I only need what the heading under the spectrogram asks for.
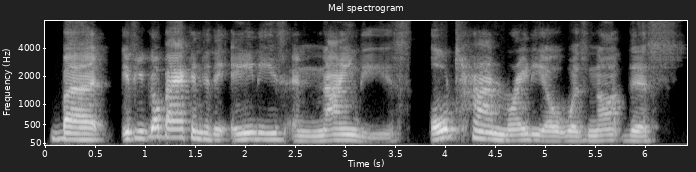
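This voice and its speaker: A middle-aged man, a podcast guest, answering in a casual, halting way and often rephrasing himself. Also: medium pitch, expressive, muffled recording. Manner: halting, hesitant, frequently rephrasing. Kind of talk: casual interview answers, reminiscing.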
